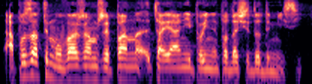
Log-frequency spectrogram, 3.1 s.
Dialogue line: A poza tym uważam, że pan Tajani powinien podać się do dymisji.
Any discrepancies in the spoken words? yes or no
no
